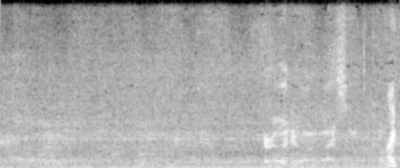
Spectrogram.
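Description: Warehouse store background noise: a steady low rumble, with faint distant voices about three seconds in.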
